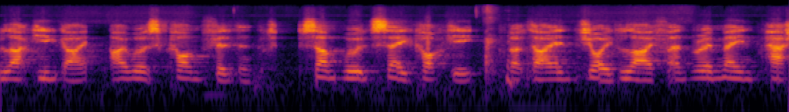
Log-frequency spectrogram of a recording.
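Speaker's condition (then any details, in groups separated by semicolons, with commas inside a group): Motor neurone disease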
